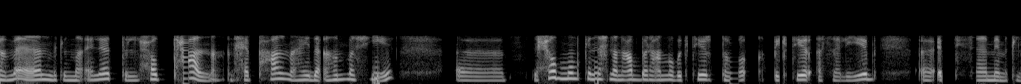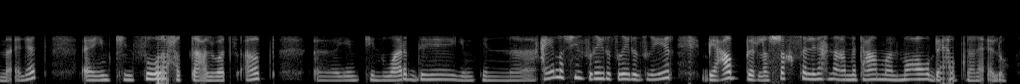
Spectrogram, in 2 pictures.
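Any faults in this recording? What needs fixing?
The whole clip is muffled and narrow, with nothing below about 150 Hz or above 3.7 kHz. Sibilants sound scratchy, loud bright moments break up, and a grainy hiss sits under the speech. This is the Bluetooth CVSD headset codec. Each sample is coded as a single up-or-down step whose size adapts, which fits a 64 kbit/s stream. When the signal moves faster than the step can follow, the result is slope distortion and granular noise. To prevent it, record over a wideband link (mSBC or LC3) or a wired microphone instead of the headset voice profile.

Short buzzy patches break the speech at 1.83–1.91 s, 3.72–3.80 s (just after "نحب حالنا هيدا أهمّا"), 5.95–5.98 s, 7.30–7.41 s, 9.72–9.78 s (just before "متل ما قلت"), 11.77–11.89 s, 17.10–17.13 s and 19.61–19.75 s (just after "الّي نحن عم نتعامل"). These are Bluetooth headset packet repeats. 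Voice packets were lost and the previous packet was decoded again every 3.75 ms, producing a tone near 267 Hz. The longest loss, about 86 ms at 7.3 s, gives the steadiest buzz. At 3.7, 11.8 and 19.6 s the losses are scattered, with runs of about 20 ms, so the buzz comes in brief fragments. To prevent it, keep the headset close to the phone and away from Wi-Fi or USB 3 interference so the radio link holds.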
